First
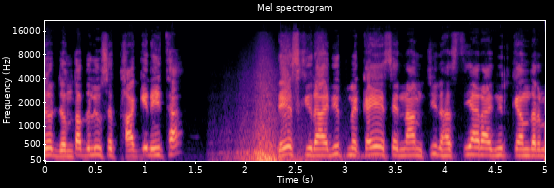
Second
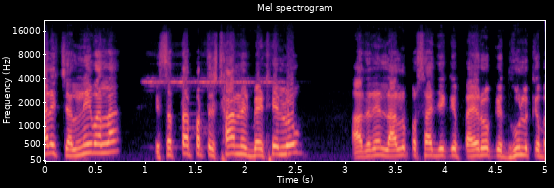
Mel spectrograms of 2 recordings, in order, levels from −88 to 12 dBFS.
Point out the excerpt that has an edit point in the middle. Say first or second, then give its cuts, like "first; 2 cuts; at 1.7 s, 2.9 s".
first; 1 cut; at 2.1 s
